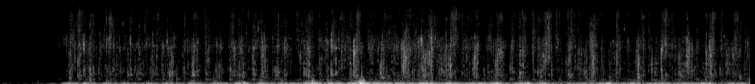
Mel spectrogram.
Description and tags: Shaking Water
Water in a bottle being shaken around.
bottle, bottled-water, shake, shaking, splash, water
